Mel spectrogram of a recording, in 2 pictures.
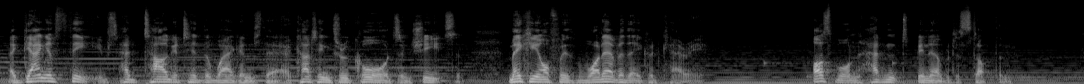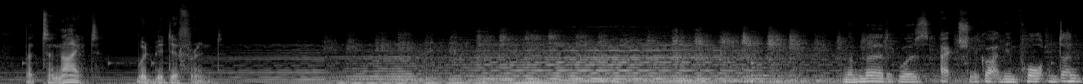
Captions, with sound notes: a gang of thieves had targeted the wagons there, cutting through cords and sheets, and making off with whatever they could carry. Osborne hadn't been able to stop them, but tonight would be different. (mournful music) (train chugging) - The murder was actually quite an important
